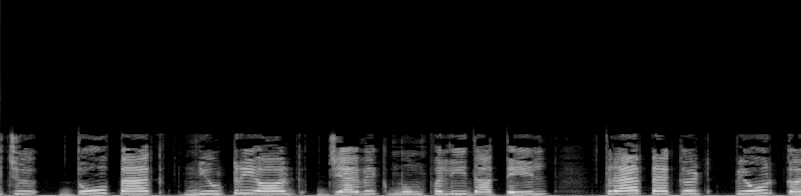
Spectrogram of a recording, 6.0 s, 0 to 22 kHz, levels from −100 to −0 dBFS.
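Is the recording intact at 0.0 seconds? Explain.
No. From the very start the speech sounds dull and smeared, with nothing above 6.9 kHz and a fizzy, warbling edge on sibilants, throughout the clip. This is likely AAC compression: the codec discarded the upper spectrum and coarsely quantised the rest, which fits a low bitrate near 24 kbps.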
